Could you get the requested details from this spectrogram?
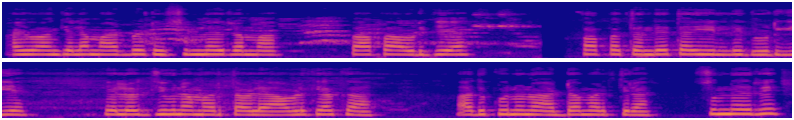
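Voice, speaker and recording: A woman's voice: high voice, level tone, fast talker, slight background noise, close to an everyday voice. A woman doing a kind village neighbour woman. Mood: pleading. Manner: pleading, scolding gently. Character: kind middle-aged village neighbour woman, fair-minded.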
